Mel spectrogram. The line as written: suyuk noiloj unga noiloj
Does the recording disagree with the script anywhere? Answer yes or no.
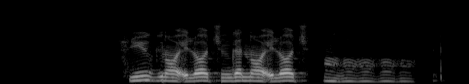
no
